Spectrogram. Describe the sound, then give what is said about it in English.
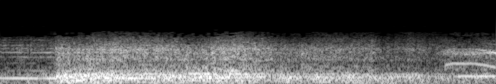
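A model rocket crashes and explodes: a loud burst of roaring noise that starts abruptly after a short moment and rumbles on steadily until the end. “It's going to land right near us. What do we do? Get down. It may explode. Here it comes.”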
